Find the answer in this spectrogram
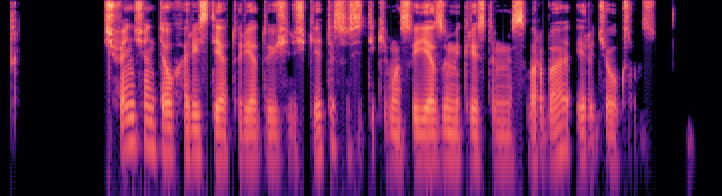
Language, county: Lithuanian, Vilnius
